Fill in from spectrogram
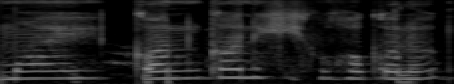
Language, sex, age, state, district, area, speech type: Assamese, male, 18-30, Assam, Sonitpur, rural, spontaneous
